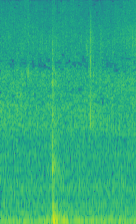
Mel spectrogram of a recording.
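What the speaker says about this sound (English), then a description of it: "Okay, everyone, it's time to cook the second batch of our steak." Filet mignon steaks sizzle steadily in a hot pan, a constant crackling hiss with one brief louder spatter, no voices over it.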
